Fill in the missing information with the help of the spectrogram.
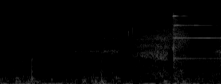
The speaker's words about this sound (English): Ring the bell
